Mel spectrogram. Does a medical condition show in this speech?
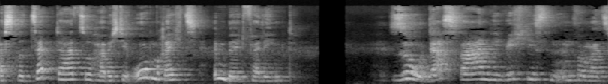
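No.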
